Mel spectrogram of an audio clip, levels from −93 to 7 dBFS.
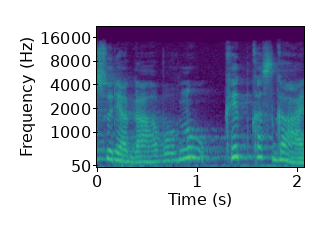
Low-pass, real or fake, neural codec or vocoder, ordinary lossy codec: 14.4 kHz; fake; vocoder, 48 kHz, 128 mel bands, Vocos; Opus, 64 kbps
